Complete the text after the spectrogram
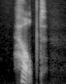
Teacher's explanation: If the sound before is voiceless, like the P in help, the ending sounds like a T, helped. But if the sound is voiced like the V in love, the ending sounds like a D, loved.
